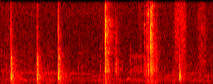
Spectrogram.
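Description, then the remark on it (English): Knocking on a small, plain wooden door set in a stone wall on one side of a square: three quick raps, a short pause, then three more slower, evenly spaced knocks, moderately loud. “On one side of the square, set in a stone wall, was a mean little door of wood.”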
